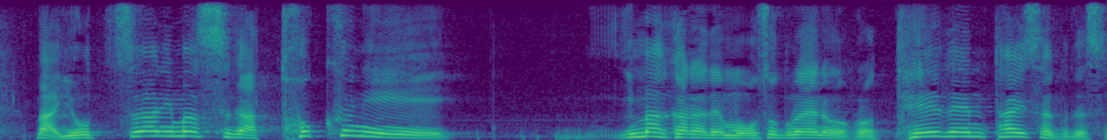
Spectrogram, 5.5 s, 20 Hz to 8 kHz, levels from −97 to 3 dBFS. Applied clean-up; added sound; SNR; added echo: none; none; none; none.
